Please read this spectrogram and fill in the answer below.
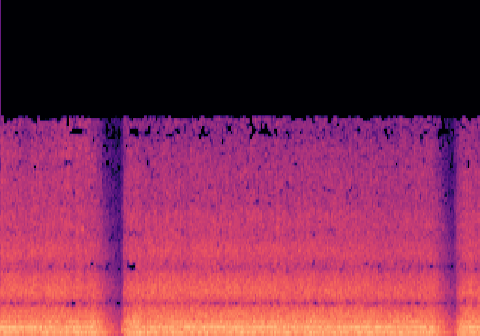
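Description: Kitchen blender motor running loudly and steadily, blending the passion fruit mousse mix of condensed milk, cream and passion fruit juice. It cuts out briefly about a second and a half in and again near the end, restarting each time.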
